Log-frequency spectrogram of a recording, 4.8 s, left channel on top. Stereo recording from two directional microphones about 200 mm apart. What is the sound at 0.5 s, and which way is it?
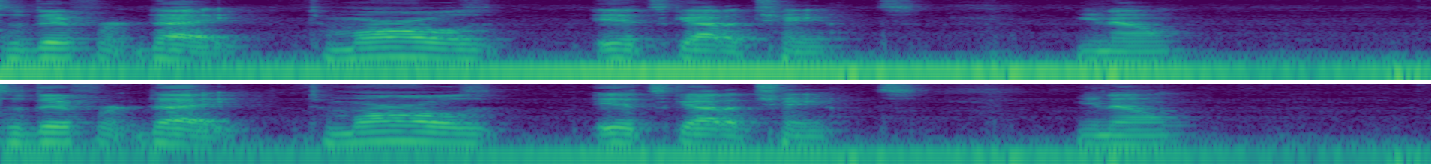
Speech, 15° left (ahead or behind).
